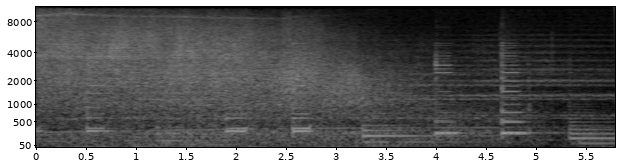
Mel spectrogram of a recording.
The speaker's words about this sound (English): It's like playing Frogger. Like, you're literally like trying to get in between diesel trucks. How can you tell someone, like a youth, to go out there and ride their bike when there's diesel trucks on the road continuously?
